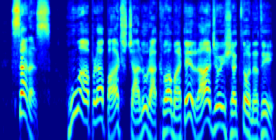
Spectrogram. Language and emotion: Gujarati, happy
